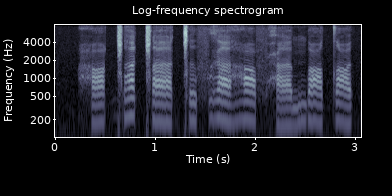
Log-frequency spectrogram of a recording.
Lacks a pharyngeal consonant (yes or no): no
